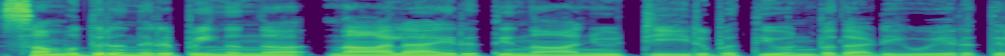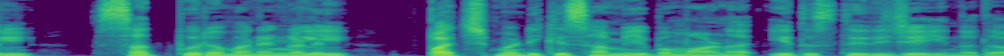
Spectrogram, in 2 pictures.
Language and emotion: Malayalam, neutral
